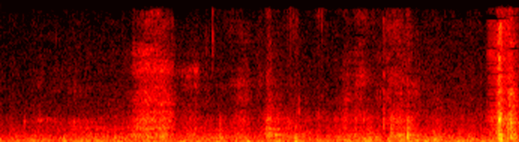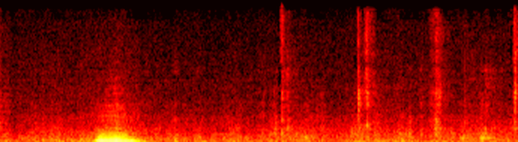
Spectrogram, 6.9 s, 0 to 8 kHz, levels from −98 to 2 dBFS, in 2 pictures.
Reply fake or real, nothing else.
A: real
